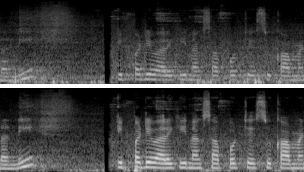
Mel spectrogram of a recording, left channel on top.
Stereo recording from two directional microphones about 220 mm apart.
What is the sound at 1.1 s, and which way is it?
A woman's voice, 35° right (ahead or behind).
